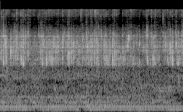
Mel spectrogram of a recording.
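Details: Washing machine that had no water flow, after its water inlet valve was replaced: a steady, uninterrupted hiss of water rushing in with no sputter. Water now flows normally.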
